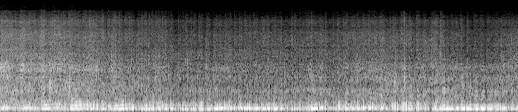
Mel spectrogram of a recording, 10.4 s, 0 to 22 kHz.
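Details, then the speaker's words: Mk1 Ford Cortina original 1200 petrol four-cylinder, revived after points clean and fuel priming, slight carburettor diaphragm leak: steady low even beat under light throttle, no knocks or misses; normal running. "there you have it, it runs."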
